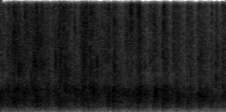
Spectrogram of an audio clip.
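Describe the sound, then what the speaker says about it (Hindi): An audience claps to welcome guests at a National Education Day ceremony at Subharti University. The applause is dense and continuous and fills the whole stretch at moderate volume. "मैं आपसे अनुरोध करूंगा कि आप तालियों से स्वागत अभिनंदन करें।"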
